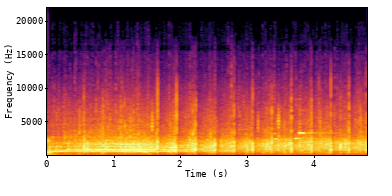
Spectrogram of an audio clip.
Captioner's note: attendees cheer and clap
